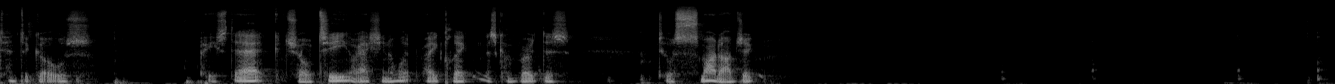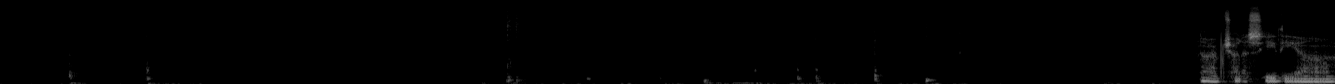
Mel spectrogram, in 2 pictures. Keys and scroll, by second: 1.0 ctrl+v, 6.3 ctrl+t, 12.2 space, 20.3 space.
